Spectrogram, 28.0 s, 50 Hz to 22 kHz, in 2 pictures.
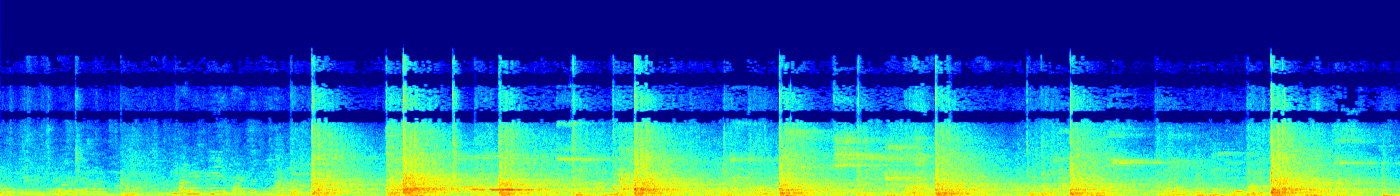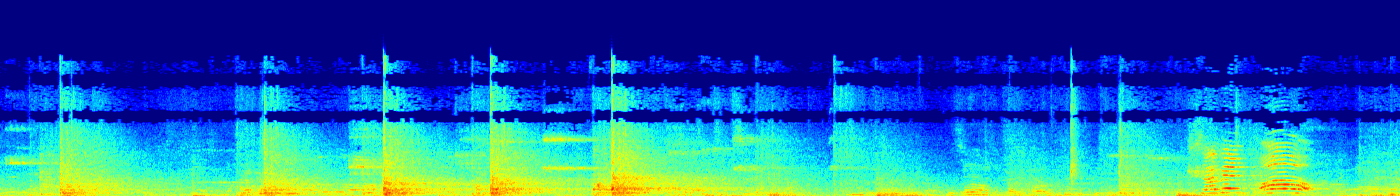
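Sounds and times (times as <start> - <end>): squash ball hitting rackets and walls: 2.9 - 23.0.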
